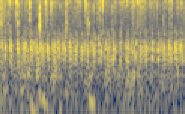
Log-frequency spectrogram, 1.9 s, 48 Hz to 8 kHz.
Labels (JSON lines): {"label": "biophony, rattle", "recorder": "SoundTrap 500"}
